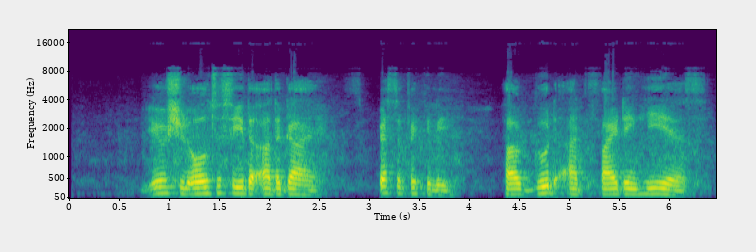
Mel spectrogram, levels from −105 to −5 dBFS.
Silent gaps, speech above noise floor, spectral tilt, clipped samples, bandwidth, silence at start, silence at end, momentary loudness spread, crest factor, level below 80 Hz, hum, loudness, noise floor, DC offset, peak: none; 44 dB; -5.5 dB/octave; under 0.1%; 8 kHz; 0.75 s; 0.2 s; 10 LU; 16 dB; -60 dBFS; none; -16 LUFS; -59 dBFS; under 0.1%; 0 dBFS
